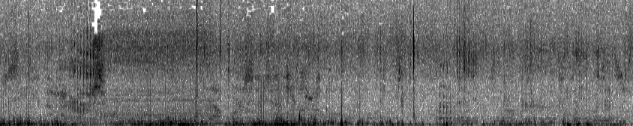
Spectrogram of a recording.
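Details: Wild boar herd grunting and squabbling, rough low grunts crowding together in uneven bursts with occasional sharper squeals.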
